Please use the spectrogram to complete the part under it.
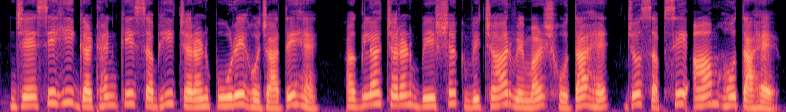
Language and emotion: Hindi, neutral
